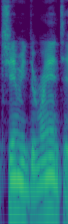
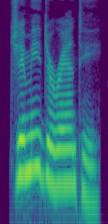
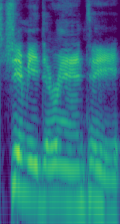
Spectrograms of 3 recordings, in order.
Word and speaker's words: Durante: Yeah, it's like Jimmy Durante or something like that or Jimmy Durant. Yeah, I think it could be. Let me pull it up. How to pronounce Jimmy Durant. So, here it is. Here it is. We've got it. Uh, Jimmy Duranti. It is Jimmy Duranti.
